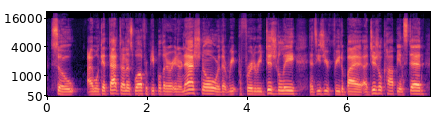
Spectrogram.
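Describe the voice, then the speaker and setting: Hoarse man with a cold. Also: mid-range voice, steady tone. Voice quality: raspy, with throat clearing. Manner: rambling, friendly, halting with fillers. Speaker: comic artist and live-stream host. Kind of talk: casual live-stream chat. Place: home studio at a drawing table.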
